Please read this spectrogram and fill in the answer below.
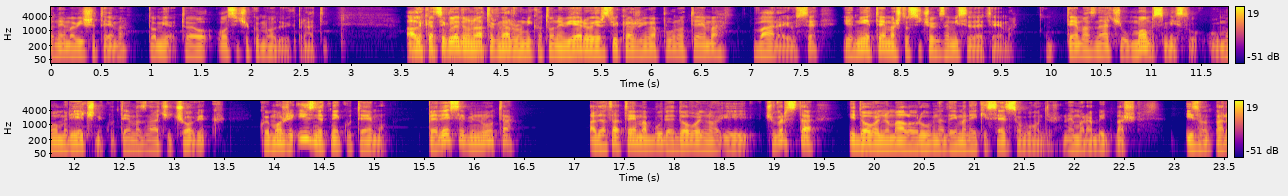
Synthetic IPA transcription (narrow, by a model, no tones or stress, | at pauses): ne̞ːmaʋiʃet̪e̞ːmat̪o̞mijet̪ojeoo̞sjet͡ʃajko̞jmeo̞d̪uʋjek̚pɾa̰t̪i̥ | alikad̪seɡle̞d̪aunaːt̪ɾknaːɾaʋnonikot̪o̞neʋje̞ɾujejeɾsʋikaːʒuimapunot̪e̞ːma | ʋaɾa̰juse̞ | jeɾnijet̪e̞ːmaʃt̪o̞si̥t͡ʃo̞ʋjɡzamiːslʲiod̪ajet̪e̞̰ːmʔa̰ | t̪e̞ːmaznaːt͡ʃiumo̞msmiːslṵumo̞mɾje̞ːt͡ʃnikut̪e̞ːmaznaːt͡ʃit͡ʃo̞ʋje̞kː | o̞jimo̞ʒeʔiznɲjet̪ne̞kut̪e̞ːmu | pe̞d̪e̞set̪minuːt̪aː | d̪at̪aːt̪e̞ːmabud̪e̞d̪o̞ʋo̞ʎno̞ʔit͡ʃʋr̩st̪a | id̪o̞ʋoʎno̞maːlo̞ɾuːbnad̪aimane̞kisensaond̪ɾ̩ʒne̞moɾabit̪baʃ | izʋanpa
